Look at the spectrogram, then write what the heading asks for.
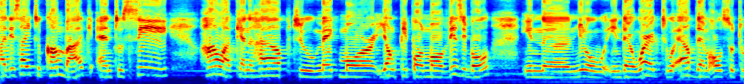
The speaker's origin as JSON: {"language": "English", "country": "Central African Republic", "said": "I'm from the Central African Republic, and I run a youth-led organization"}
